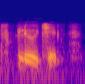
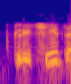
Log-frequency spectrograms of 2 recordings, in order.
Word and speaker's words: включит: Очень многие люди говорят «включит». Мне, например, лично не нравится такое произношение.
